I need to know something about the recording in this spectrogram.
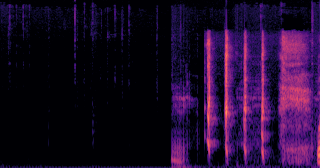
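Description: About two seconds of dead silence, then a short murmured "mm" followed by four quick computer keyboard keystrokes and a brief burst of noise.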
